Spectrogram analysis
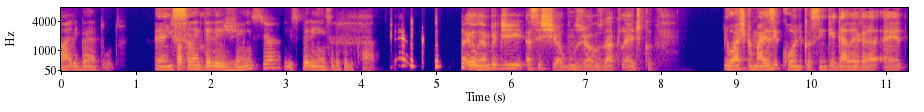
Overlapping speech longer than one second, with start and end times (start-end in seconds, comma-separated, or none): none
